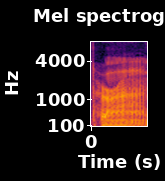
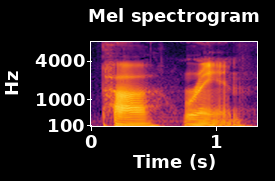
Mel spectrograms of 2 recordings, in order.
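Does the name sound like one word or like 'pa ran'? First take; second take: one word; pa ran. First: It sounds like one ordinary two-syllable name. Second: It sounds like the two words 'pa ran'. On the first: The speaker calls it wrong. "I like that pronunciation better than Paran" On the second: The speaker calls it right. "I like that pronunciation better than Paran, actually. Pa-ran. Like your pa, your pops, your pa, he ran"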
